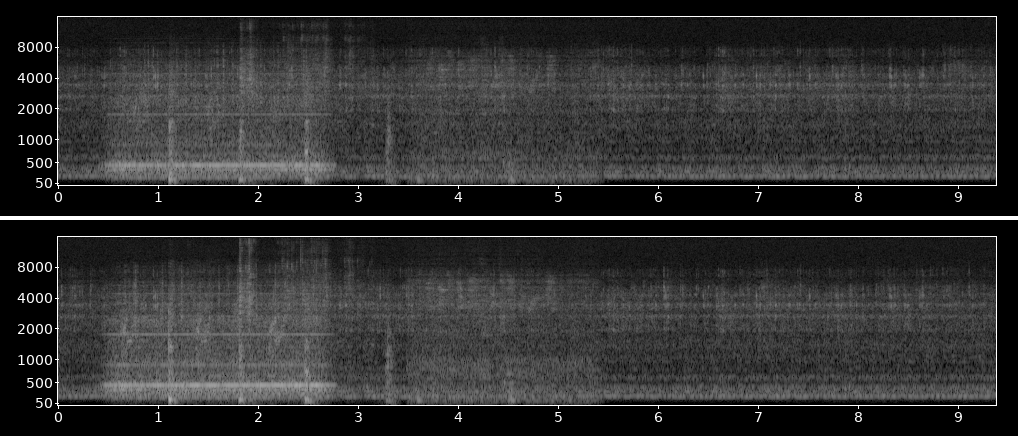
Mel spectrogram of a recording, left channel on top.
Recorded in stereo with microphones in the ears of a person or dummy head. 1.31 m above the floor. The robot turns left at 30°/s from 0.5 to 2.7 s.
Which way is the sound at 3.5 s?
30° right (ahead or behind).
